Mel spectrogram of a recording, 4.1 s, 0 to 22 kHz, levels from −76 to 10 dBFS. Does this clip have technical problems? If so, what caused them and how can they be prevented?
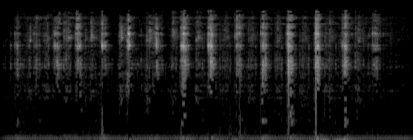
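Yes. From 2.20 to 2.46 s a gritty burst of crackle tears across the sound. This is processor overload crackle: the processor missed over a dozen deadlines again and again over a short stretch on short buffers of a few milliseconds, and each miss left a hard-edged gap of silence. Reducing processing load or using larger buffers prevents it.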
